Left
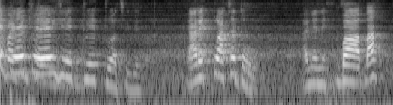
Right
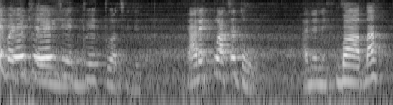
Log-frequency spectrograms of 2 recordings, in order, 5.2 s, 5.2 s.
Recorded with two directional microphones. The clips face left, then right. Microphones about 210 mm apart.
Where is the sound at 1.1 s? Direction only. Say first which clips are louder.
Left 4 dB; 35° left (ahead or behind).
